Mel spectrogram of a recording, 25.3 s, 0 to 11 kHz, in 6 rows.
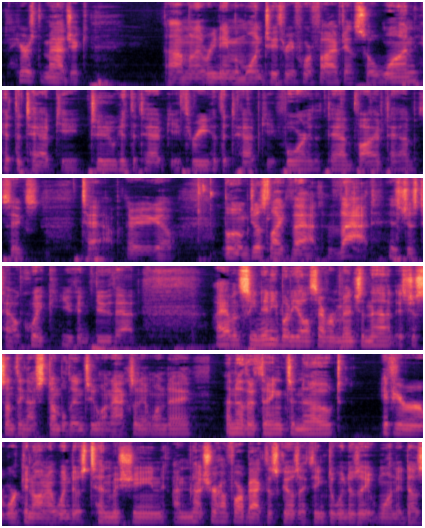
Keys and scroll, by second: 4.0 KP_1, 4.3 Tab, 5.0 KP_2, 5.4 Tab, 6.0 KP_3, 6.5 Tab, 7.0 n, 8.0 Tab, 8.4 KP_5, 9.1 Tab.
